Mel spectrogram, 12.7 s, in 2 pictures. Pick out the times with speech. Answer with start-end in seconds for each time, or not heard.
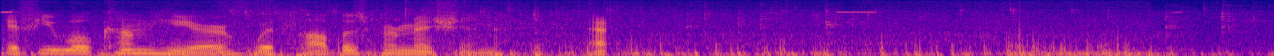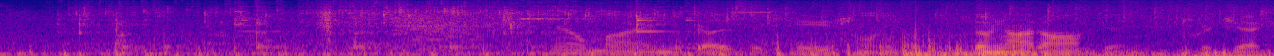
0.0-3.0, 9.1-12.7.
